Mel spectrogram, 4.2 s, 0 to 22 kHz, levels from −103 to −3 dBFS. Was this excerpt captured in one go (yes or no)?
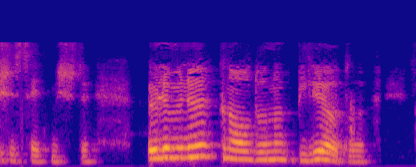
no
